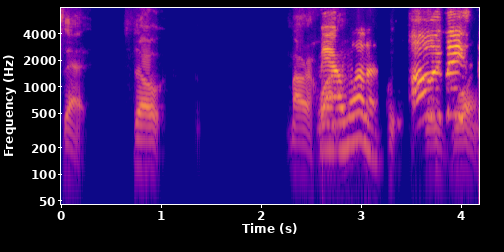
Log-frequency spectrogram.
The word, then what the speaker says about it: marijuana: Ma, But as far, marijuana. but again, in the Spanish language, the J is pronounced as H, and that is why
